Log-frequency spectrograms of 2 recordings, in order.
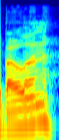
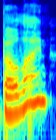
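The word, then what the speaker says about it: bowline: Um, learn how to tie a slippery sheet bend or slippery bolan as opposed to a regular bolan. Uh, it's pronounced Bolan, not Boline.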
